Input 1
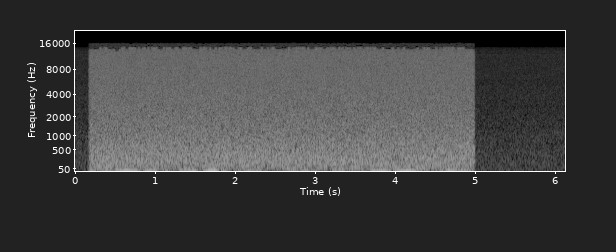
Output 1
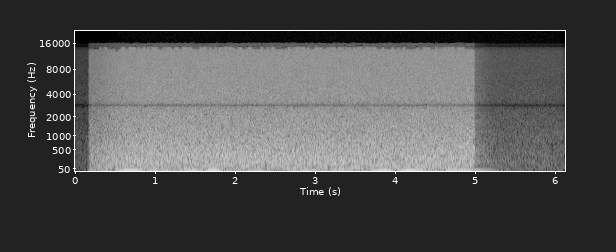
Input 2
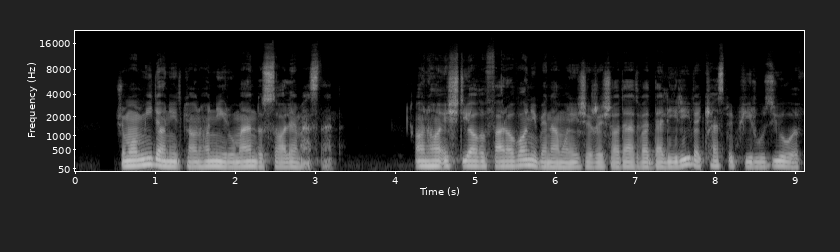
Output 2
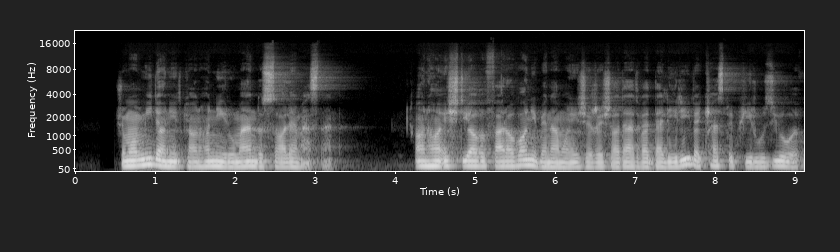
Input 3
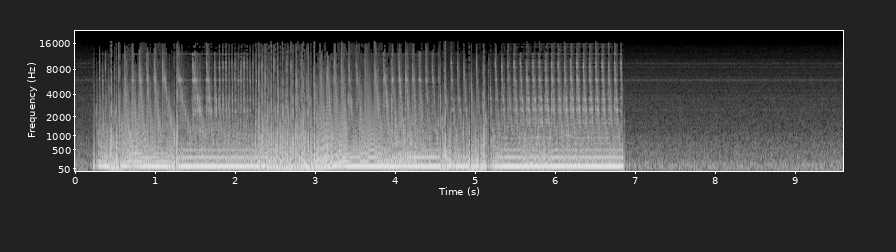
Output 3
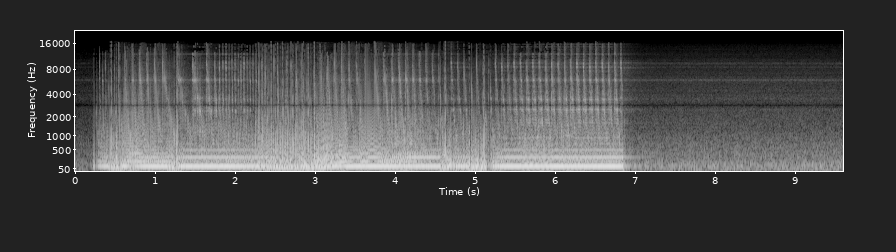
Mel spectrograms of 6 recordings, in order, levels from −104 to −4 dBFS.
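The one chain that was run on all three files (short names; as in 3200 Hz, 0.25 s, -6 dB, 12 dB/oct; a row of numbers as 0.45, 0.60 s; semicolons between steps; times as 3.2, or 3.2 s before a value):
notch 2900 Hz, Q 6.6; AGC gain up to 8.5 dB; Schroeder reverb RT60 0.93 s, combs from 30 ms, DRR 15.5 dB; normalise peaks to -9 dBFS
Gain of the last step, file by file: +8.0, +3.0, -7.0 dB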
